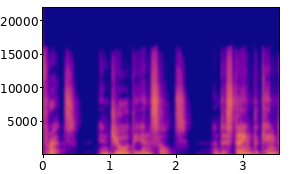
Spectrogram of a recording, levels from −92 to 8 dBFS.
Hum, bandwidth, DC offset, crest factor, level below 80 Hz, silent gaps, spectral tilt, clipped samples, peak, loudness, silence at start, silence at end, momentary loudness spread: none; 16.5 kHz; under 0.1%; 22 dB; -50 dBFS; none; -3 dB/octave; under 0.1%; -10 dBFS; -30 LUFS; 0 s; 0 s; 15 LU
